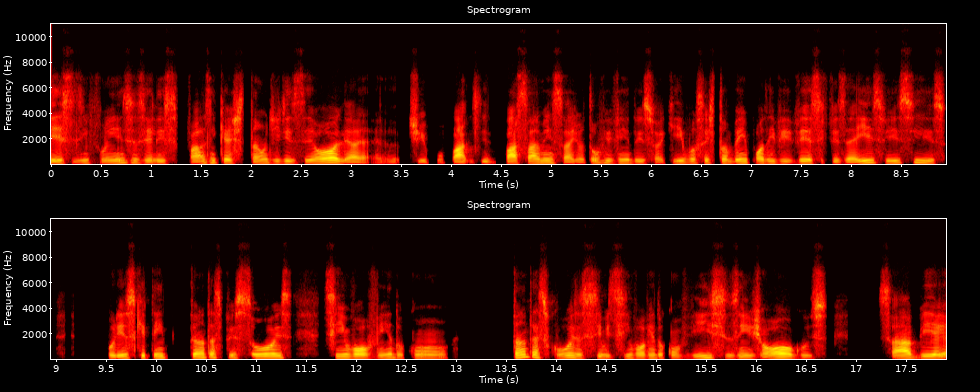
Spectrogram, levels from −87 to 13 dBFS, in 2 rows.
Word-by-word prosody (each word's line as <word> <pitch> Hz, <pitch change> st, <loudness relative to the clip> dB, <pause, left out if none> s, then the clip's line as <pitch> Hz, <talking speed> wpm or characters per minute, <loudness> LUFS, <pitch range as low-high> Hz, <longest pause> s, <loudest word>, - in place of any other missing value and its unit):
esses 110 Hz, -2 st, -5 dB
influencers 125 Hz, +5 st, -5 dB
eles 120 Hz, -1 st, -4 dB
fazem 135 Hz, +8 st, 0 dB
questão 130 Hz, -1 st, -1 dB
de 130 Hz, -2 st, -8 dB
dizer: 125 Hz, -2 st, -3 dB
"Olha," 160 Hz, +1 st, +6 dB
eh, -, -, -17 dB
tipo, -, -, -9 dB
pa -, -, +6 dB, 0.3 s
passar 125 Hz, +2 st, +5 dB
a -, -, +2 dB
mensagem, 125 Hz, -9 st, -2 dB
"Eu 105 Hz, -, -6 dB
tô -, -, -4 dB
vivendo 135 Hz, -5 st, -5 dB
isso 125 Hz, -, -5 dB
aqui, -, -, -5 dB
vocês 145 Hz, -1 st, -5 dB
também 135 Hz, +1 st, 0 dB
podem 140 Hz, -1 st, -1 dB
viver 130 Hz, 0 st, -1 dB
se -, -, -11 dB
fizer 110 Hz, -2 st, -3 dB
isso, 160 Hz, -2 st, 0 dB
isso 155 Hz, +5 st, -4 dB
e 165 Hz, -3 st, -2 dB
isso." 130 Hz, -, -6 dB, 0.6 s
Por 115 Hz, -, 0 dB
isso 130 Hz, +3 st, +2 dB
que 155 Hz, -, 0 dB
tem 145 Hz, 0 st, -1 dB, 0.2 s
tantas 150 Hz, +1 st, +3 dB
pessoas 155 Hz, +2 st, +2 dB, 0.3 s
se 140 Hz, -, -4 dB
envolvendo 135 Hz, -1 st, +2 dB
com 130 Hz, -2 st, -3 dB, 0.7 s
tantas 185 Hz, -1 st, +3 dB
coisas 160 Hz, -7 st, 0 dB
se 130 Hz, +2 st, -4 dB
se 130 Hz, -, -8 dB
envolvendo 125 Hz, -1 st, -1 dB
com 115 Hz, -, -5 dB
vícios 125 Hz, +2 st, -4 dB
em 115 Hz, -1 st, -2 dB
jogos, 130 Hz, -2 st, +4 dB, 0.5 s
sabe? 135 Hz, +2 st, +4 dB
E -, -, +7 dB
135 Hz, 165 wpm, -24 LUFS, 120-150 Hz, 0.7 s, E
